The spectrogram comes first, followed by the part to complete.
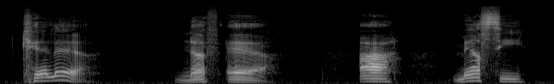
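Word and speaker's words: merci: air enough air aah messy messy is how you say thank you all right so we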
